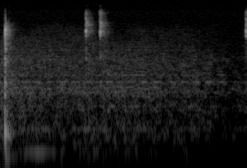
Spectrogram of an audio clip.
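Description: Sharp, isolated computer keyboard key clicks: one at the start, a quick pair near the middle, and one more at the end, with a faint room hum between them and no talking.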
